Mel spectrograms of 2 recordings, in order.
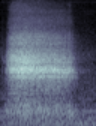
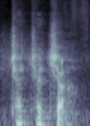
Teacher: The sh sound can go on for a long time, where the ch sound is short and can be done rapidly.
